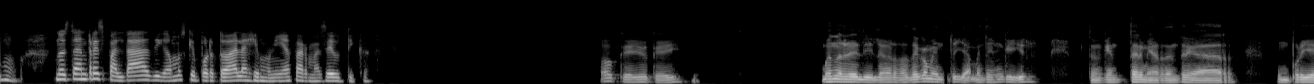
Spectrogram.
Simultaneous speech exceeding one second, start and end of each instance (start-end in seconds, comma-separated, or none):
none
